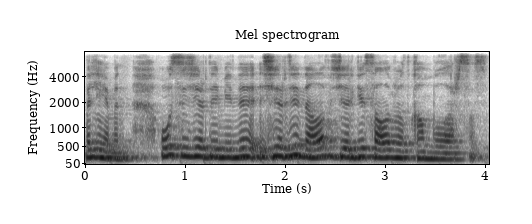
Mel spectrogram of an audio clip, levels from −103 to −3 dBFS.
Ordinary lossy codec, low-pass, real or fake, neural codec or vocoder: none; 7.2 kHz; real; none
